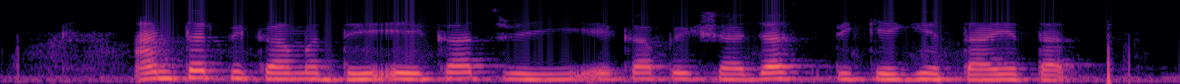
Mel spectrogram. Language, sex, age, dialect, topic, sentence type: Marathi, female, 18-24, Standard Marathi, agriculture, statement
